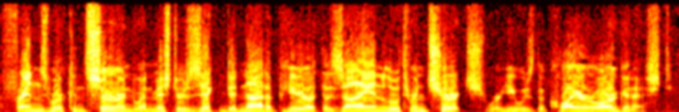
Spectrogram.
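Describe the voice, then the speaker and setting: A man's voice: a little high, poor audio. Man reporting in an old newsreel. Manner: formal broadcast delivery. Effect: old newsreel audio. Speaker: TV news reporter.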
